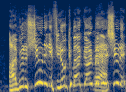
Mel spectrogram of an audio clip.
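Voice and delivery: very high, squeaky voice. Describing how every Draymond three looks: imitating Draymond Green. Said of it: "but he goes".

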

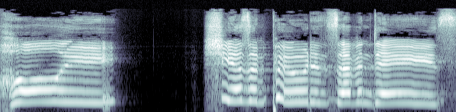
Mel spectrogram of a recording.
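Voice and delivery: high, far-off panicked wail.

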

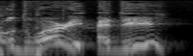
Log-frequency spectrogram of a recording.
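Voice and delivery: loud, high, booming cartoon monster creature voice. Joking about looking forward to watching it, in a Venom impression. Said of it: "That's their Venom impression".

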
